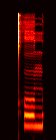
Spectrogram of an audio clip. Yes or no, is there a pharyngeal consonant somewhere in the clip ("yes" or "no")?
no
